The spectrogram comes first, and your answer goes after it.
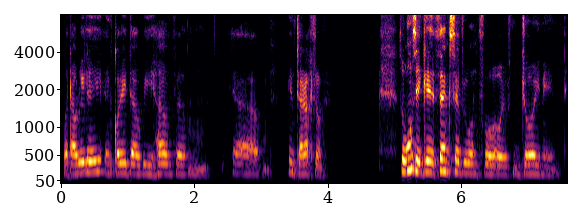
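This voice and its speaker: A woman hosting an online book discussion over a video call, speaking in a semi-formal, halting and deliberate way. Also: on the low side, steady tone, gravelly, warm tone.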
